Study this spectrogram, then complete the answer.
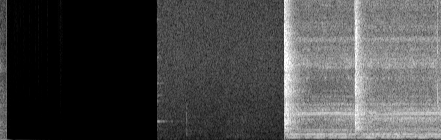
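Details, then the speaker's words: Chinese band (package heat) sealer running normally with heat and power on, before end-of-cycle cooldown test: near silence, then a steady, even hum and whir with the fan running. "we have the heat running, we have the power on."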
